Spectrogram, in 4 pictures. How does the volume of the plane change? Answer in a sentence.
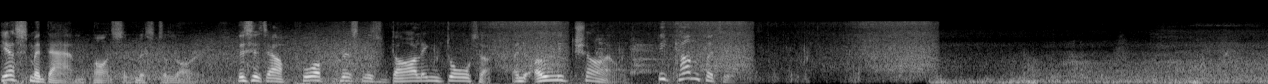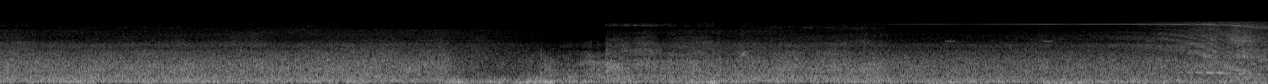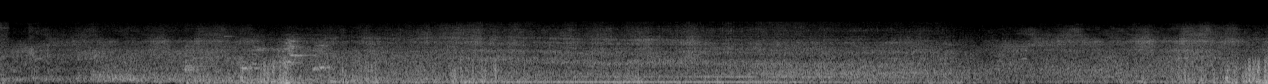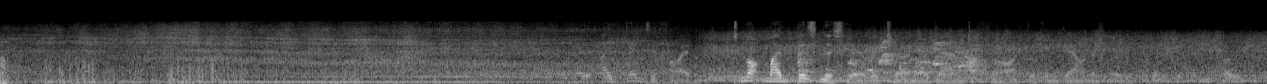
The volume of the plane goes up.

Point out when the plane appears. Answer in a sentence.
You can hear the plane from 11.1 to 50.6 s.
